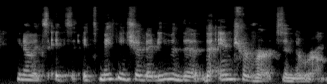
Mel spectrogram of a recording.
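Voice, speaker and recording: A woman speaks very fast at medium pitch with lively intonation. Noticeable background noise runs underneath. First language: Portuguese. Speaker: energy company executive. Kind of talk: panel discussion.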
